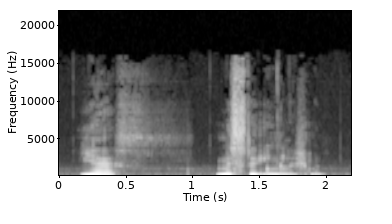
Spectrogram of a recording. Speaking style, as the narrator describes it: you answered so quietly

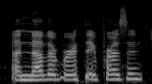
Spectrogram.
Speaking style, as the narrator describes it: She laughed

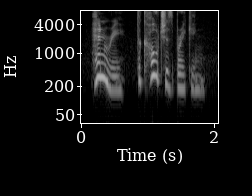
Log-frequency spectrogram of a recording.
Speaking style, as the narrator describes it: cried out

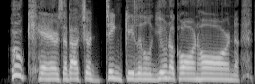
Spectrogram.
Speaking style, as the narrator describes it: the Storm King bellowed

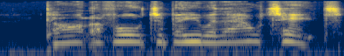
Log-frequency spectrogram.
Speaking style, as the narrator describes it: he hissed

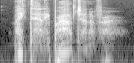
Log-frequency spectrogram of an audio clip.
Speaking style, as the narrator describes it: he whispers

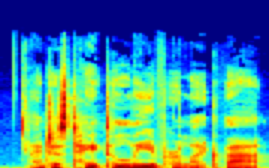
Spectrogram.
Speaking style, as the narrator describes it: Connie said earnestly

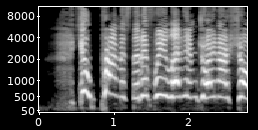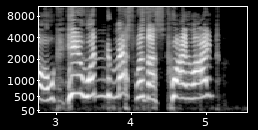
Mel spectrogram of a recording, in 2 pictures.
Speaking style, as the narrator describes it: shouted Minuet

